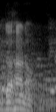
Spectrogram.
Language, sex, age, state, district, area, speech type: Odia, male, 45-60, Odisha, Kendrapara, urban, read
